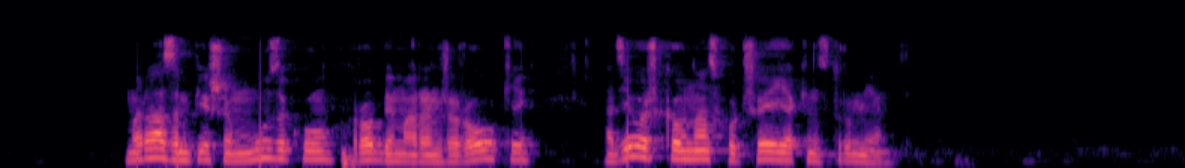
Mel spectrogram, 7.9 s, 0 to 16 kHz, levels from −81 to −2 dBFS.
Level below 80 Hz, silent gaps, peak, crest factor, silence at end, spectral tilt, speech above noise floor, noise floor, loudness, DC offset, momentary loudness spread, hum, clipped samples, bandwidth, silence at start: -60 dBFS; none; -16 dBFS; 18 dB; 1.95 s; -5 dB/octave; 50 dB; -83 dBFS; -33 LUFS; under 0.1%; 10 LU; none; under 0.1%; 8.2 kHz; 0.85 s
